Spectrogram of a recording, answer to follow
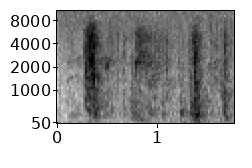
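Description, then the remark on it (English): A door is forced open with several heavy, dull thuds and cracking impacts in quick, uneven succession, fairly loud, with no voices. “Let's break right in. We know Baxter's inside. Just as you say, Vance. This door shouldn't give us much trouble.”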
